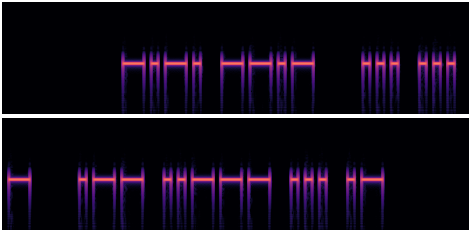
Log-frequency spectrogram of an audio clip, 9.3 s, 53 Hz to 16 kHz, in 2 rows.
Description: Morse code, heard as a keyed tone, about 17 wpm, 700 Hz. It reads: CQ SST W2SA
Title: K1USN SST QSO Practice - 17wpm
